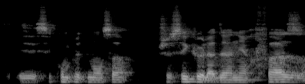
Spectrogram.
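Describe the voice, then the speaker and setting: A man speaks at a fairly low pitch. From Belgium. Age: 20s. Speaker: entrepreneur. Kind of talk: interview.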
